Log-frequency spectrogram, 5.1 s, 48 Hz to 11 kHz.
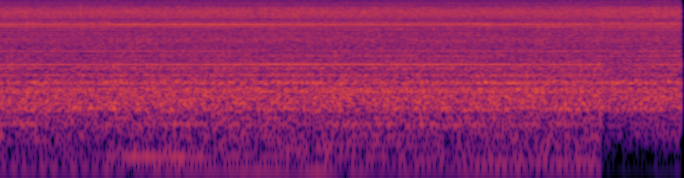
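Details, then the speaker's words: Electric motor newly fitted to a glass crusher (replacing a failed gas engine), run on a VFD at 60 Hz: smooth, steady high whine at constant pitch, about 3595 rpm against roughly 3490 nameplate; normal running. "the nameplate rpm is about 3490 I believe and this is what we are getting 35 95 so I'm about 100 rpm 105 over I can live with that"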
